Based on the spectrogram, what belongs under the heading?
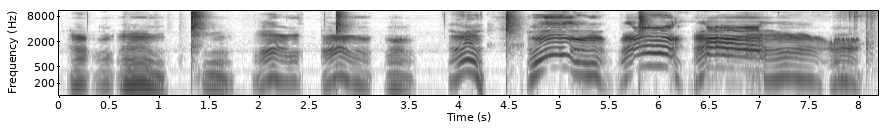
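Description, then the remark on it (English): About half a dozen sharp, loud slaps to a person's face land at uneven intervals, given as a standard part of a dental visit, each mixed with high, wavering yelps and pained cries from a voice between the hits. “Okay, now I'm going to do another standard part of the dental experience, and I'm going to slap you in the face repeatedly.”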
